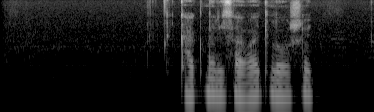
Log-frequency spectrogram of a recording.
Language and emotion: Russian, neutral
